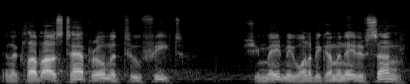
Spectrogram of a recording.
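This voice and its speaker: A man's voice: sits low, a little fast, sharp tone. An actor playing a suave, wry adventurer hero who narrates his own case in an old radio detective drama. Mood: wry narration. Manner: smooth, wry, flirtatious, unflappable. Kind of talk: 1940s-50s radio detective drama acting and first-person narration.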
